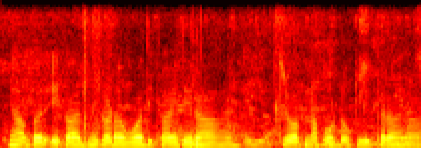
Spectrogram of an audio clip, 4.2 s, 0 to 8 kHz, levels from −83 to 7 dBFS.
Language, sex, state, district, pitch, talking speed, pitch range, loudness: Hindi, female, Uttar Pradesh, Gorakhpur, 210 Hz, 240 wpm, 200-215 Hz, -15 LUFS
